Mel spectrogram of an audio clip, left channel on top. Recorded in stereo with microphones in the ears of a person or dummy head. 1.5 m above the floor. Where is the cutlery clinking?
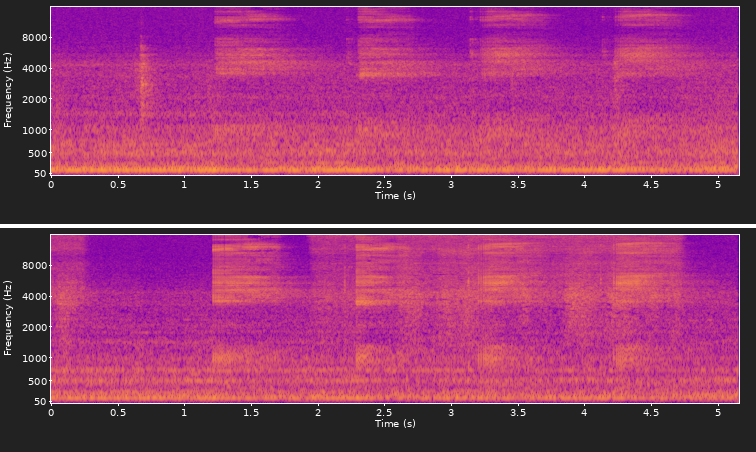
60° right (ahead or behind), 1.2 m.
